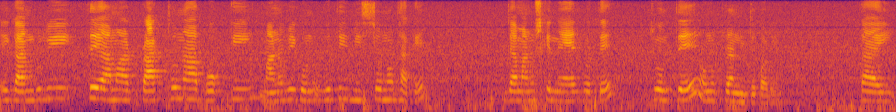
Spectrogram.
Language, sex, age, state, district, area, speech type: Bengali, female, 45-60, West Bengal, Kolkata, urban, spontaneous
